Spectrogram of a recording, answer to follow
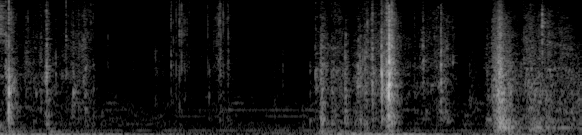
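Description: Cardboard trading-card box and its foil packs being handled on a table: quiet rustling, then a few sharp knocks and clicks as the packs are stacked and the box is set down, the sharpest about three seconds in.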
